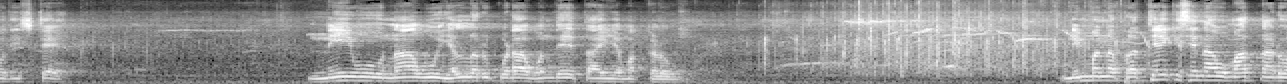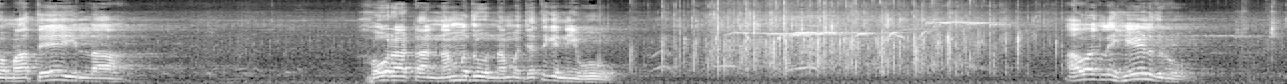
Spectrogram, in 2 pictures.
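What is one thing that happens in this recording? An elderly man speaks forcefully into a microphone over loudspeakers, in bursts with pauses.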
